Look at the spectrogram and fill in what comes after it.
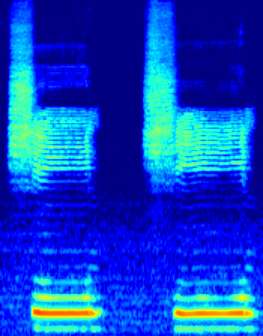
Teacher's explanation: শিনের মাখরাজ কোনটা ছিল? জিহ্বার গোড়া তার বরাবর উপরের তালুর সঙ্গে লাগিয়ে 6 নাম্বার মাখরাজটা ছিল।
